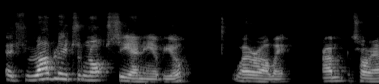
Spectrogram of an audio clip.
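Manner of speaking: ordinary talk, nothing marked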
